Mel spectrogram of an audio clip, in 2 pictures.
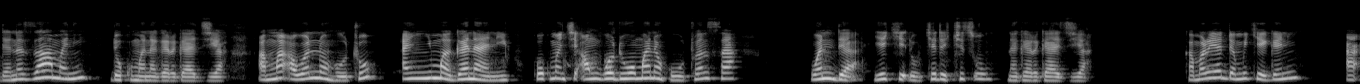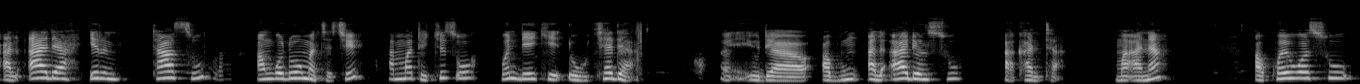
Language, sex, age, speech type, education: Hausa, male, 15-29, spontaneous, primary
